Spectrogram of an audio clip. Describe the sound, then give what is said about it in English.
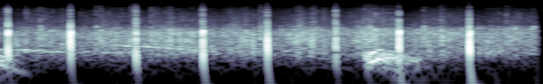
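Church audience applauding first-time guests, a dense bed of clapping cut by sharp, regularly spaced louder claps that keep a steady beat. “Can we give it up to all of our first-time guests?”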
